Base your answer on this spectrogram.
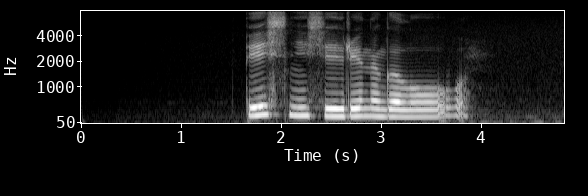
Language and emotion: Russian, sad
